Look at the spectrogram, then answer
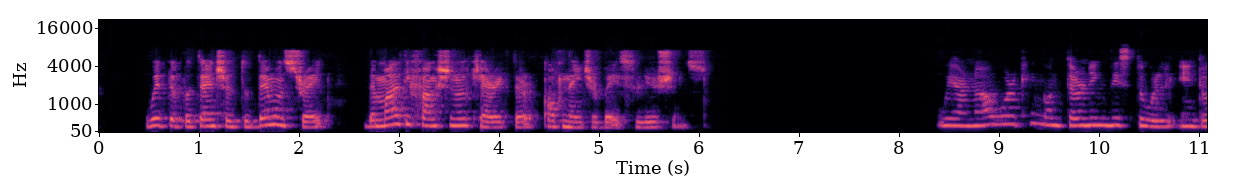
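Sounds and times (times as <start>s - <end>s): voice: 0.5s - 6.1s, 8.4s - 11.0s.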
